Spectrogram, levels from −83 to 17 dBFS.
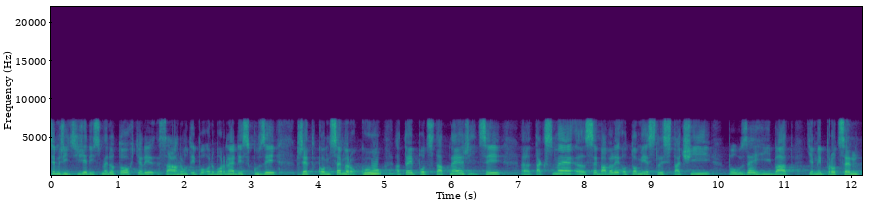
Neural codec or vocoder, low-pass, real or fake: none; 7.2 kHz; real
